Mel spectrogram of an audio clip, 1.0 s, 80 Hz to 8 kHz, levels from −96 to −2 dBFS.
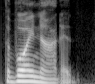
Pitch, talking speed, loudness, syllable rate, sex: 155 Hz, 190 wpm, -16 LUFS, 5.8 syllables/s, female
